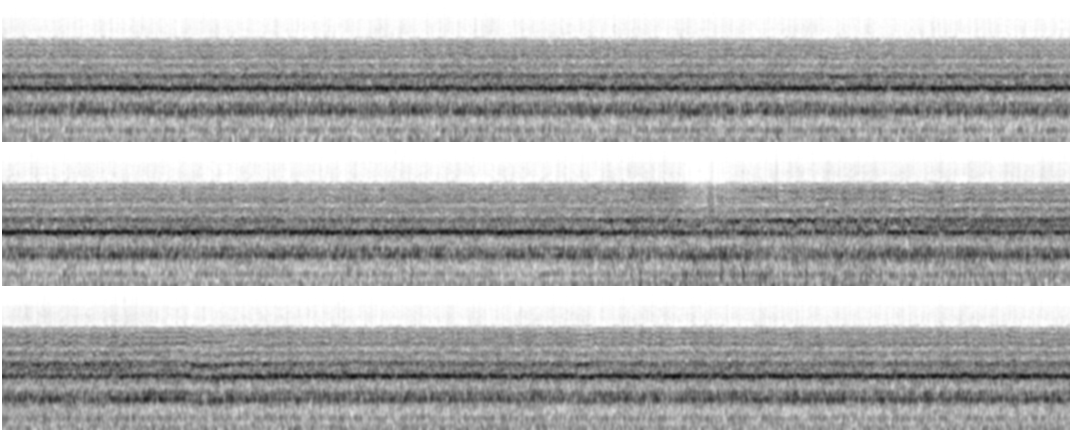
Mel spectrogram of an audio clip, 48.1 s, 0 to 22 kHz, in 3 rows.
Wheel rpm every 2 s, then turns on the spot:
230, 230, 230, 230, 230, 230, 230, 230, 230, 240, 230, 230, 230, 220, 210, 210, 210, 220, 230, 230, 230, 230, 230, 230.
none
